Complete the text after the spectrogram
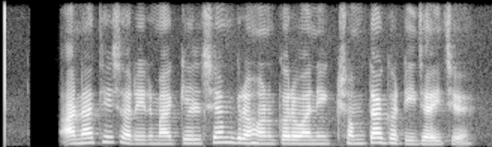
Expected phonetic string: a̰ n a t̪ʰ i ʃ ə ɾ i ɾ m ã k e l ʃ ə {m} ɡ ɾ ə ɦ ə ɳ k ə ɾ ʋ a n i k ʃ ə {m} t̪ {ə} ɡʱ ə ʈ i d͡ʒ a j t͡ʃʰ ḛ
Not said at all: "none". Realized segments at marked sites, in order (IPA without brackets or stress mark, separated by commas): m, m, a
